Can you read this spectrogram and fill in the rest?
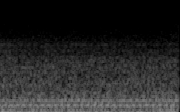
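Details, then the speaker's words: Cheap shop fan after re-oiling dry motor bushings (before: almost seized, rattled then stopped): even steady low hum at different speeds, no squeal, scrape or wobble; motor spins freely, normal running. "I have it plugged in. Beautiful. Quiet. No problem at all. Try a different speed. Yeah, beautiful."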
